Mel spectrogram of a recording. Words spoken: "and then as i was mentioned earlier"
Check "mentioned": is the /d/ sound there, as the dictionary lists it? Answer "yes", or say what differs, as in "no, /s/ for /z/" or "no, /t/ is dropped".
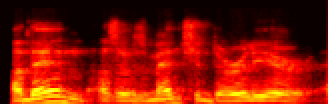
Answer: yes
